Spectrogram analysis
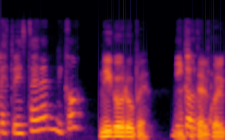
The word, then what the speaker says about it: Grupe: Grupe con dos P, Grupe con acento en la última E.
